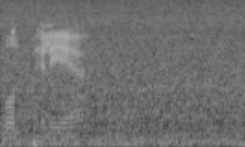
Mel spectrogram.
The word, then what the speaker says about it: Montpellier: I don't think they say the R. I think this just Mont Pelier.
